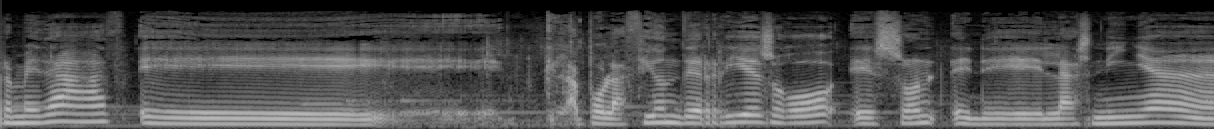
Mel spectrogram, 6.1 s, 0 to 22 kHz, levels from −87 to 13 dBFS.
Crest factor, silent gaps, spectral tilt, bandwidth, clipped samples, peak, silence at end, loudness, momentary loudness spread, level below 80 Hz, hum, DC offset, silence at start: 16 dB; none; -4.5 dB/octave; 15.5 kHz; under 0.1%; -2 dBFS; 0 s; -19 LUFS; 8 LU; -64 dBFS; none; under 0.1%; 0 s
